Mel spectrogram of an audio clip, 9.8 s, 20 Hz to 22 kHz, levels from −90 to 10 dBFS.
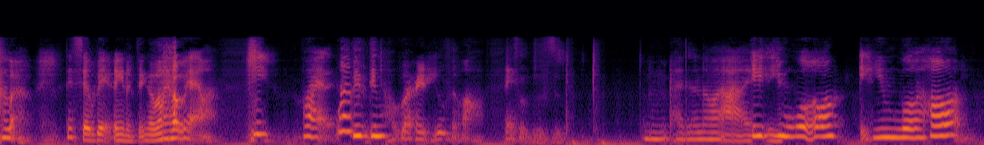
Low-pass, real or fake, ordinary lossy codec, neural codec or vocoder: none; fake; none; codec, 16 kHz, 0.5 kbps, FreqCodec, larger model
